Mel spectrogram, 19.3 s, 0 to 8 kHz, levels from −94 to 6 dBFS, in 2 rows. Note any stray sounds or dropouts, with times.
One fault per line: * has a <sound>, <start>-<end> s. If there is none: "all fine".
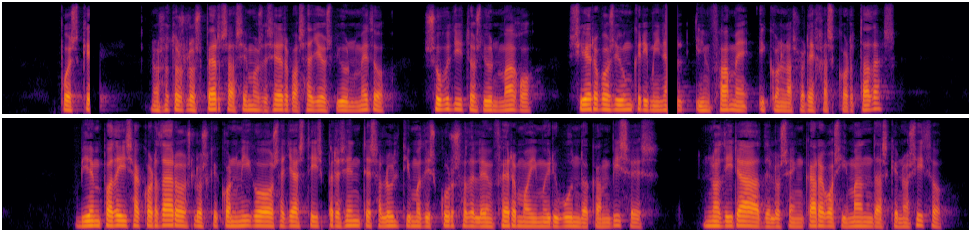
* has a dropout, 0.9-1.0 s
* has a dropout, 6.6-6.8 s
